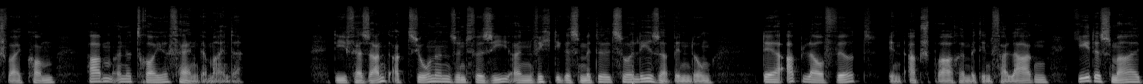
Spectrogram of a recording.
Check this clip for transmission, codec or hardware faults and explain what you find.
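One transmission fault shows up three times: a repeated buffer at 2.38 s, 4.69 to 4.71 s and 6.33 s. Each time, new audio arrived late, so a piece of about 11.6 ms was replayed with hard joins, which fits a 512-sample buffer. It plays twice at 4.69 s and once at the others, costing roughly 10 to 20 ms of sound. The result is a brief buzzy click rather than the silent gap a dropout would leave.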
